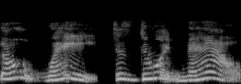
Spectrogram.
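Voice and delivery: earnest, high, slow begging tone. Retelling what she used to say to a woman in danger: imitating her own begging. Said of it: "I would beg her".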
